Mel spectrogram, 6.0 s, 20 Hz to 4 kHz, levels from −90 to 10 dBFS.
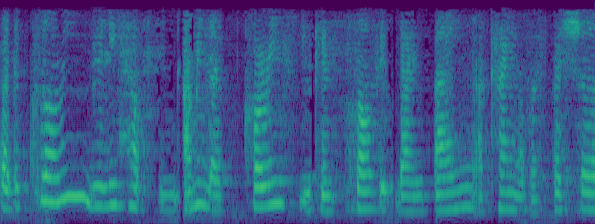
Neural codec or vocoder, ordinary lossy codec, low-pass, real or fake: codec, 32 kHz, 1.9 kbps, SNAC; AAC, 16 kbps; 3.6 kHz; fake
